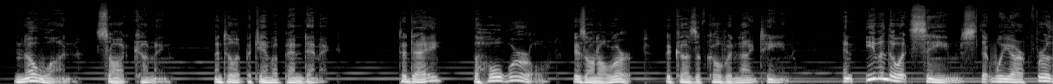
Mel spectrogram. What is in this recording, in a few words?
e-learning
